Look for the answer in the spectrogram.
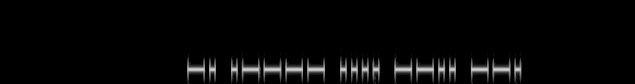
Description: Morse code, heard as a keyed tone, about 22 wpm, 700 Hz. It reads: N1HZG
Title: USA Call Signs - 5 Characters - Repeated 3x - 22wpm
